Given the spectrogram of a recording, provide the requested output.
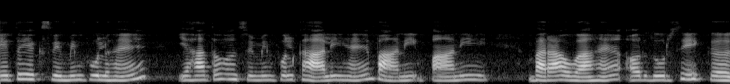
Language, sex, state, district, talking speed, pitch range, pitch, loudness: Hindi, female, Chandigarh, Chandigarh, 170 wpm, 195-225 Hz, 205 Hz, -19 LUFS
